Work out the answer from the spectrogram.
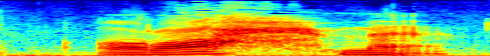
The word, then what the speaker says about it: رحمة: رحمة. And the ha is sharp.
